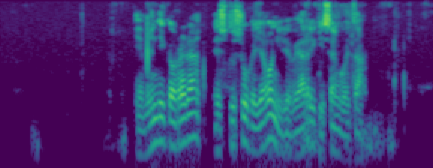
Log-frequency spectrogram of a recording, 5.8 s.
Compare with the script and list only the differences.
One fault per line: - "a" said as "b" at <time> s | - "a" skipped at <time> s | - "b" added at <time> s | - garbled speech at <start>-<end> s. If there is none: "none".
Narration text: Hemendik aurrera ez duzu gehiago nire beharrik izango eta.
none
